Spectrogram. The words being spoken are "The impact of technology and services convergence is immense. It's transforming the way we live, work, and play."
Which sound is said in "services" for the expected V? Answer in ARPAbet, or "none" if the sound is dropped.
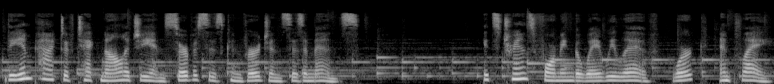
V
